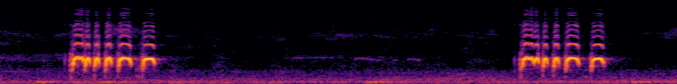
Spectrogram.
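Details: Local zebra dove singing as a lure for other doves: two bouts of five quick, hollow cooing notes about three seconds apart, the final note drawn out. Quiet background.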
